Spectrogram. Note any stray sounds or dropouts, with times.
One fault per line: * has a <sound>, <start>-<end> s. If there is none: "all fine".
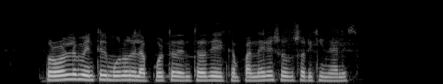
all fine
